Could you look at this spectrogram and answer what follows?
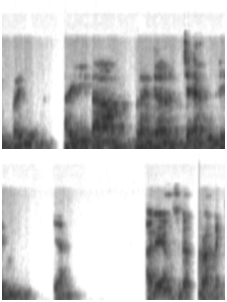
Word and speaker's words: CRUD: buat satu folder namanya crud crut gitu ya bacanya crud nah isinya ee lumayan banyak ini karena saya ini juga ngambil dari eh skpnya orang ya ini ada crud SQL kalau yang teman-teman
